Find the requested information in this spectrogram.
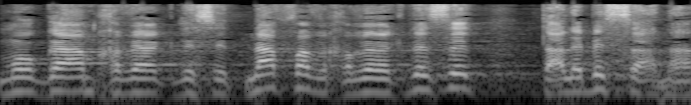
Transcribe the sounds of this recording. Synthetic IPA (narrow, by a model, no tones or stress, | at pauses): kmoɡamχaveʁakneset̪nafaveχaveʁakneset̪ːalebesa̰na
